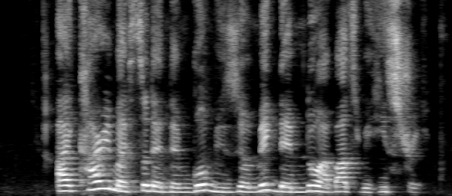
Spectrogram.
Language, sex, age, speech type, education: Nigerian Pidgin, female, 30-45, spontaneous, tertiary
